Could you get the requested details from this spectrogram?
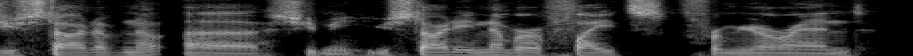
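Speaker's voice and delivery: normal talking voice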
